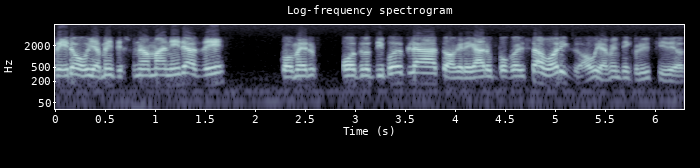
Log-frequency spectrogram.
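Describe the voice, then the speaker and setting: Talking at a fairly quick pace, a man with a fairly high pitch has a plain, everyday voice and fairly even intonation. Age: 40s. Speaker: chef. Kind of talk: casual radio interview, cooking tips.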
